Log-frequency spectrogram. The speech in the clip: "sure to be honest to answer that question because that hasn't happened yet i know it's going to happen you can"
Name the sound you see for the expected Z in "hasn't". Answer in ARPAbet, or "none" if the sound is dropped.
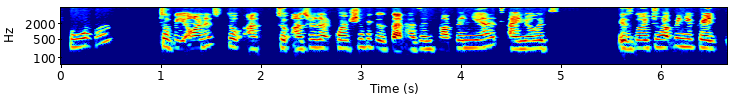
Z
